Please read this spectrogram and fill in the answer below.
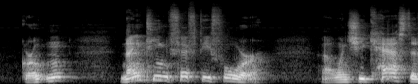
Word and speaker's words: Groton: submarine it came from Groton Connecticut I think is how you say it G ro t o n grote n' 1954 when she cast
